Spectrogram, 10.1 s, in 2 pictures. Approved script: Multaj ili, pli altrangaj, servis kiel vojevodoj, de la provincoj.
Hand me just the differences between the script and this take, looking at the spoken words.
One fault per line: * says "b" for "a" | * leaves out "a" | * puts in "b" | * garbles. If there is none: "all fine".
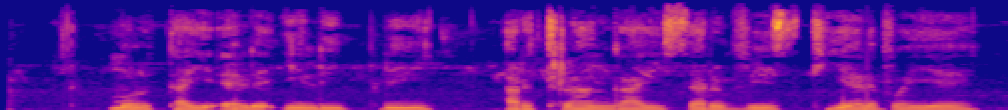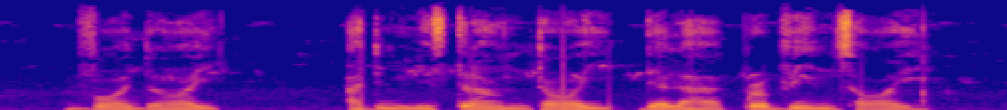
* puts in "el"
* puts in "administrantoj"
